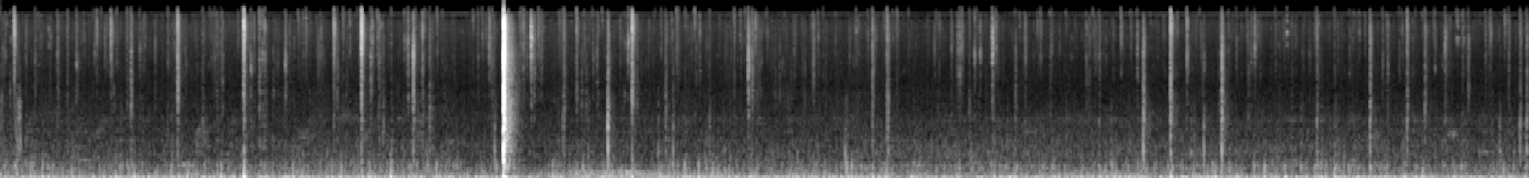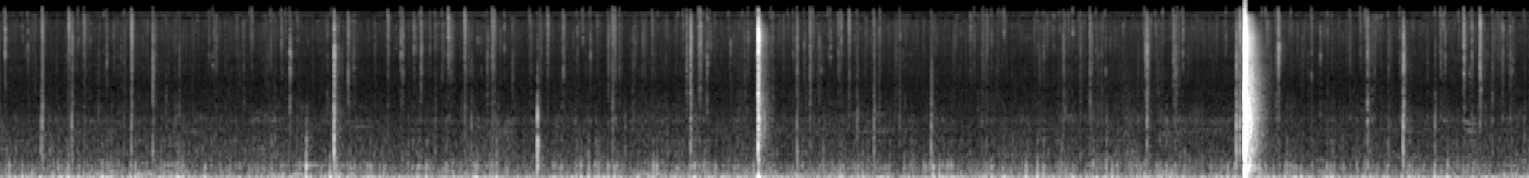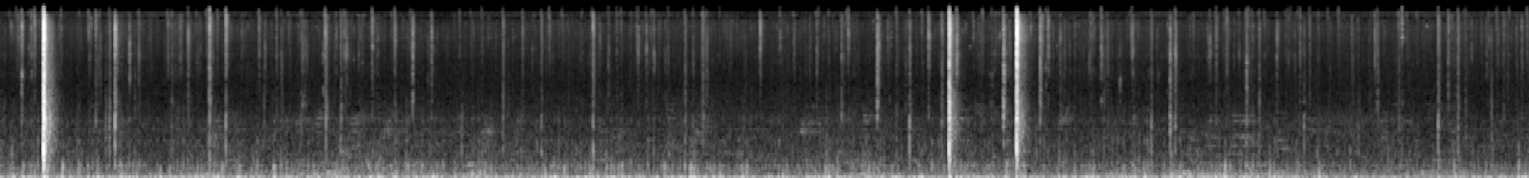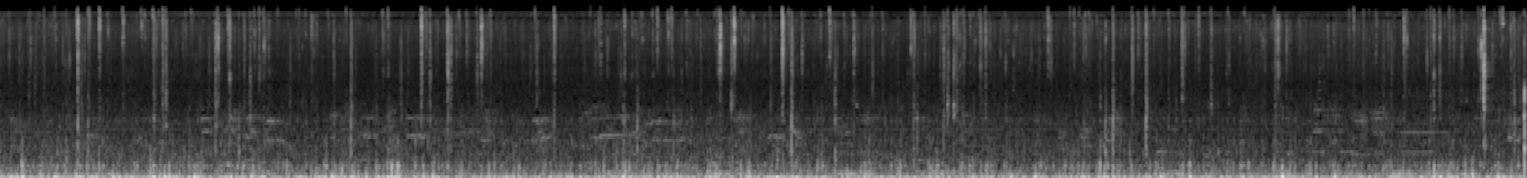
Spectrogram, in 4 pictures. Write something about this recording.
Field recording of wood burning in my fireplace.
field-recording, fire, fire-wood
